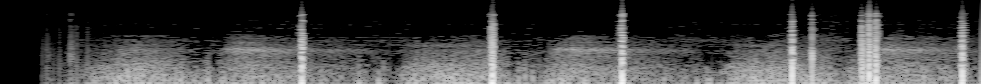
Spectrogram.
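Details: Soft, even breath sounds through a stethoscope with sharp handling clicks, heard over the lung fields during a pulmonary examination; normal vesicular breath sounds without crackles or added noises.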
